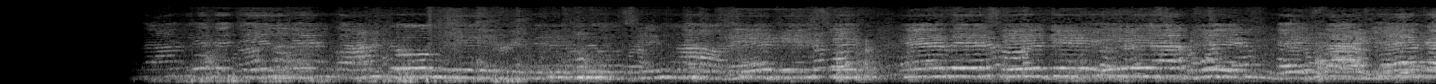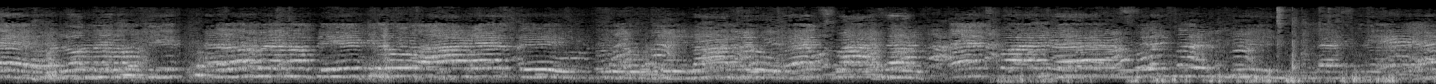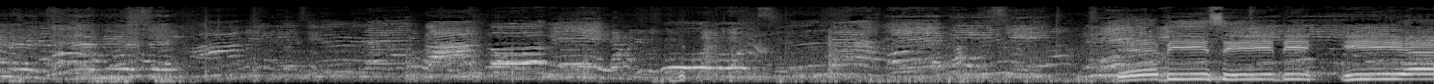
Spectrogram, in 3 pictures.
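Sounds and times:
children singing in unison: 1.4 - 43.0.

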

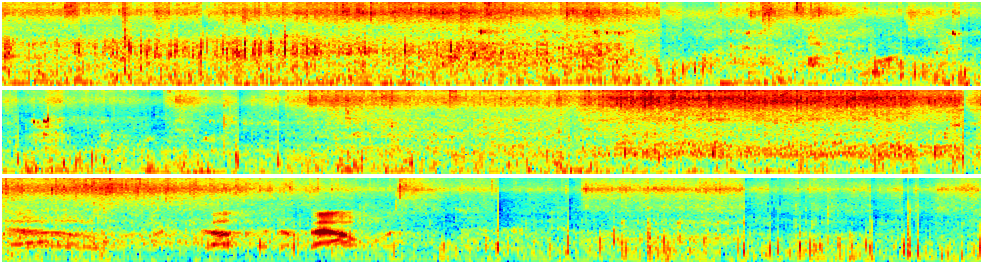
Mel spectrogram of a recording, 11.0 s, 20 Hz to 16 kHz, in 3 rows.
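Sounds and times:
road and vehicle noise: 0.0 - 11.0
wind buffeting microphone: 0.0 - 11.0.

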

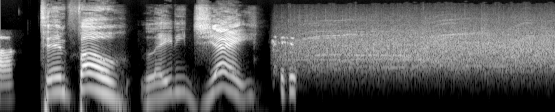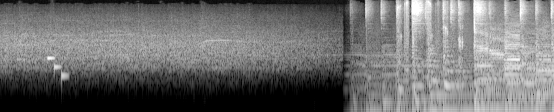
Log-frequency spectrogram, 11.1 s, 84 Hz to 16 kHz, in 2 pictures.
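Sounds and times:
applause: 2.0 - 9.0.

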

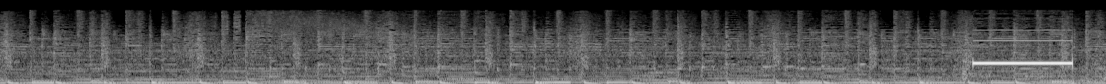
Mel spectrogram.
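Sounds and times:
background music: 0.0 - 11.0
loud electronic beep: 9.7 - 10.8.

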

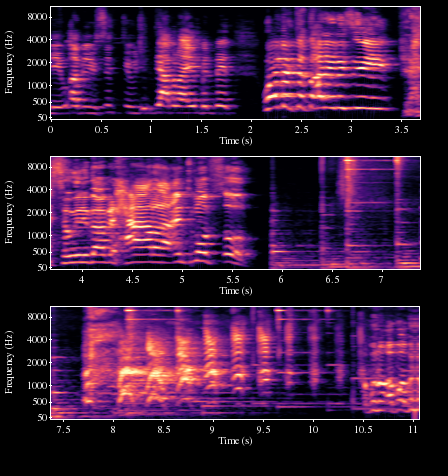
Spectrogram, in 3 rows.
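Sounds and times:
background music: 5.9 - 11.0.

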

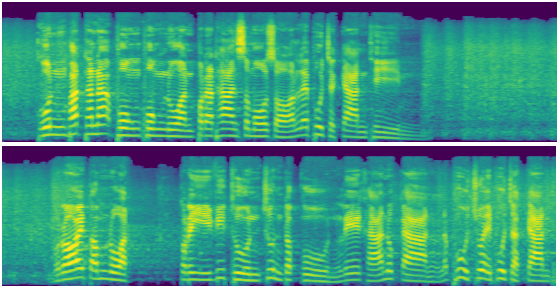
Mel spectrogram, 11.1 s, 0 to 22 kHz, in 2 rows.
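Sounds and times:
hiss-like sports hall room noise: 0.0 - 0.4.

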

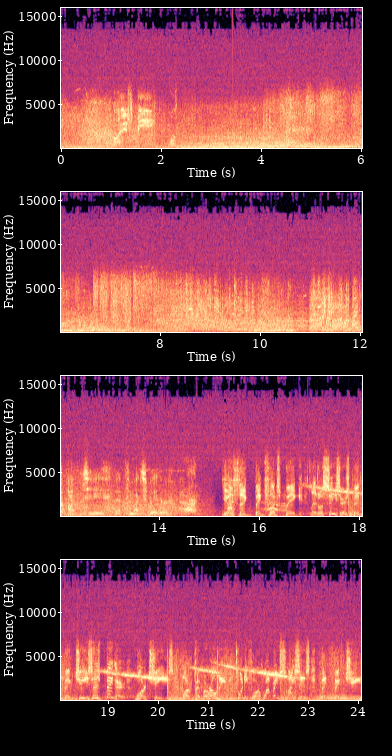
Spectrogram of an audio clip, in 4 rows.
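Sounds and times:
monster truck engines revving: 2.0 - 12.6, 20.7 - 24.0
metal crunching and crackling: 3.9 - 12.6.

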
